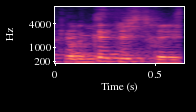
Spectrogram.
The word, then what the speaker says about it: canistrelli: On dit comme ça, canistrelli. Sur quoi on met l'accent tonique? Je sais jamais moi. Canistrelli. Canistrelli, canistrelli, c'est sur le E.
